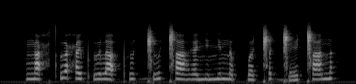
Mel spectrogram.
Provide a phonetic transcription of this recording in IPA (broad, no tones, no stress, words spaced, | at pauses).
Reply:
ŋaħtʼɯħe pʼɯlaʔpʰɯ ɡ͡ǁɯǁa ɦɛnʲənʲənə pːəǁə ɡ͡ǁeǁan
